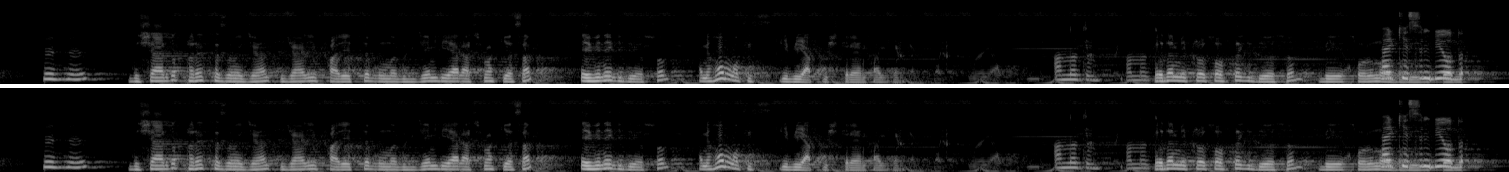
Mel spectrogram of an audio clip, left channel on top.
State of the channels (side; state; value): both; identical; correlation 1.00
